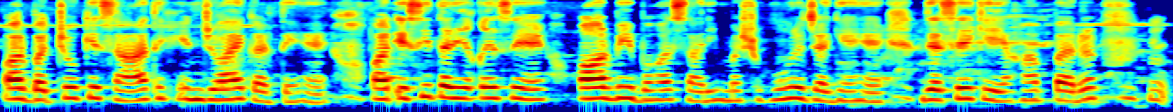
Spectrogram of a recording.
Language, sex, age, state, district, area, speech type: Urdu, female, 30-45, Uttar Pradesh, Lucknow, rural, spontaneous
